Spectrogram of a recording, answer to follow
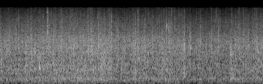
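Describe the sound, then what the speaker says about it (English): An intense hailstorm pounds down hard in a residential street, a dense, loud, steady roar of hailstones and rain hitting surfaces with no break and no voices. "The hail is just so intense that it's plugged off the storm sewers"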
